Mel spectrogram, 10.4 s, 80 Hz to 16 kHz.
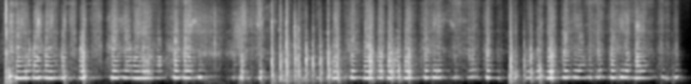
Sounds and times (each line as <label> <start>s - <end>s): squeaking 0.0s - 10.2s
